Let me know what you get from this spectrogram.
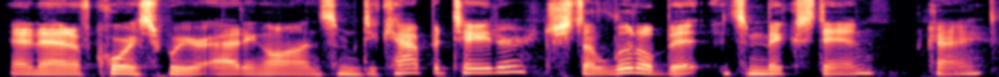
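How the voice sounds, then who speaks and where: A man presenting a sound design software tutorial in a casual, informal way, thinking aloud as he demonstrates. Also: a little high, steady tone, normal speed, noisy background.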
